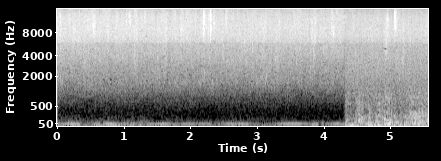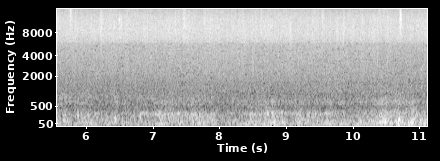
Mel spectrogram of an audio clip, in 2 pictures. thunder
4.4s 11.1s

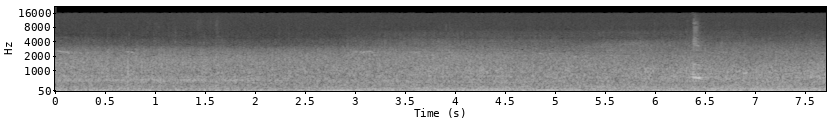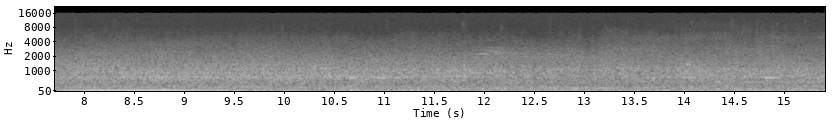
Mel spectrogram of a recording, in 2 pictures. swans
10.4s 12.4s, 13.6s 15.4s

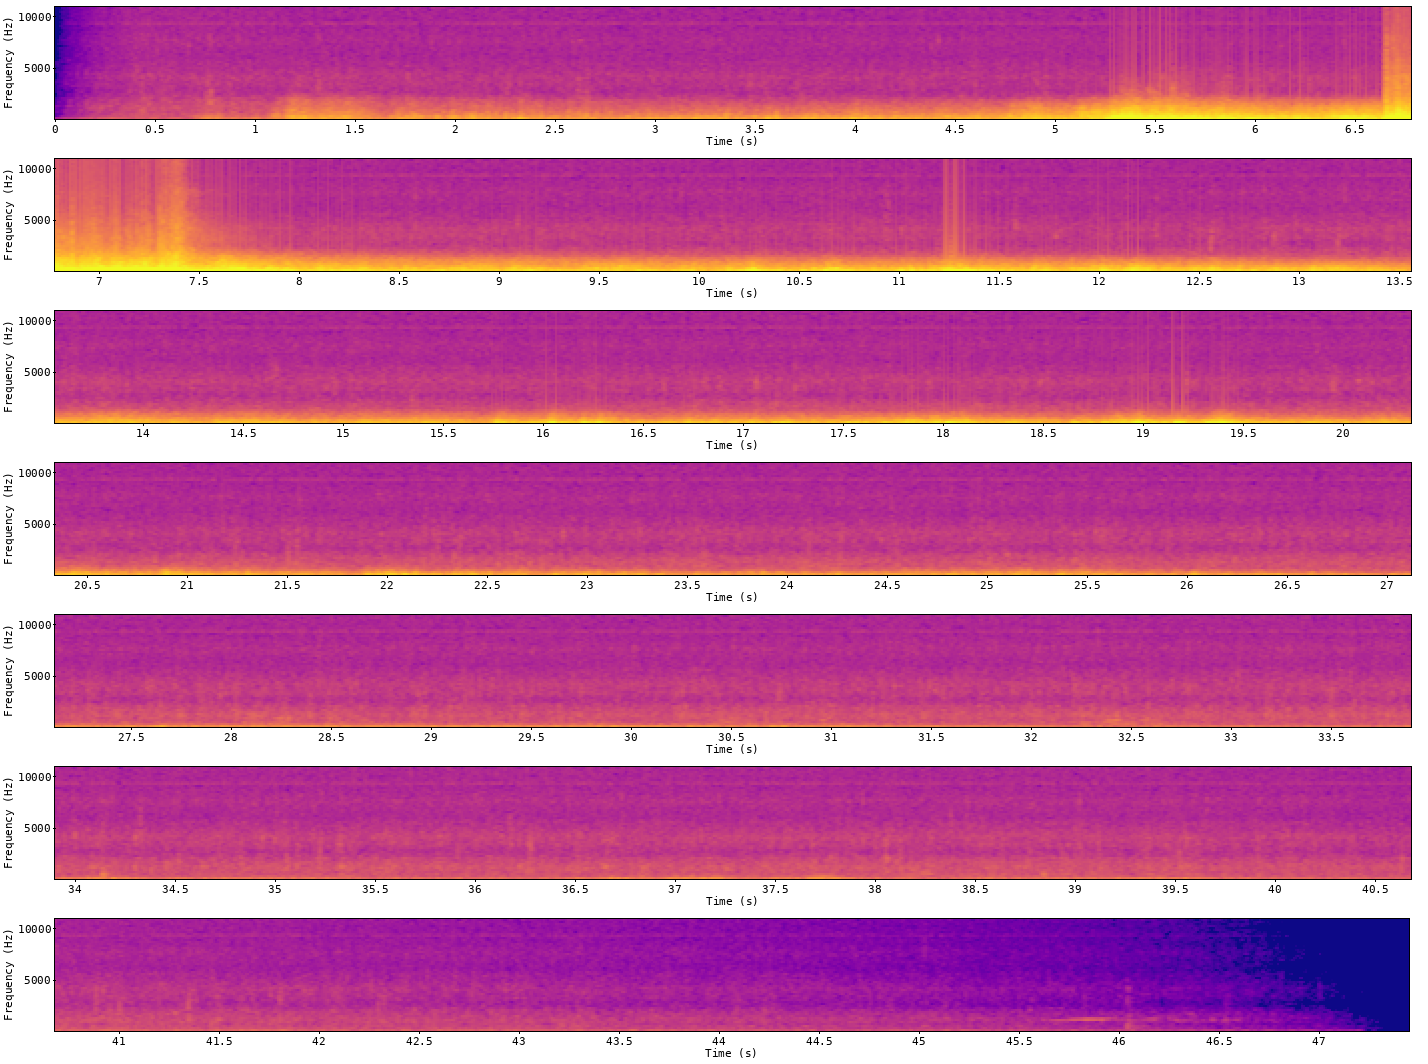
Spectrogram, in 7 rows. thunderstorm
1.1s 31.8s

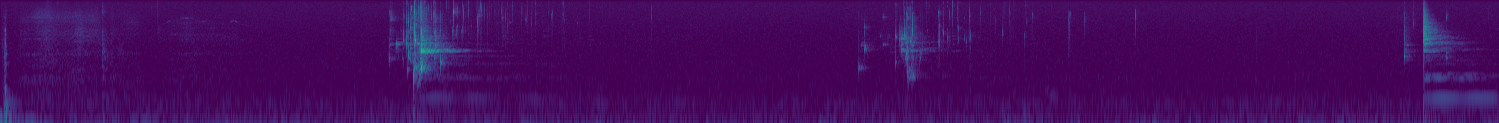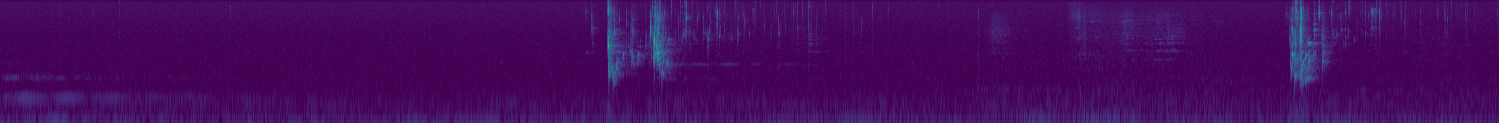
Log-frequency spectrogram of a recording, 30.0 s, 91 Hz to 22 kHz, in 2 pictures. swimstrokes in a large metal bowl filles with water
3.8s 5.7s, 8.6s 10.5s, 14.0s 16.4s, 20.9s 24.0s, 27.8s 29.7s

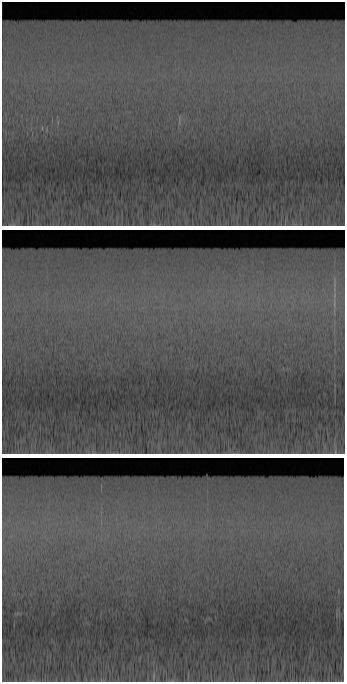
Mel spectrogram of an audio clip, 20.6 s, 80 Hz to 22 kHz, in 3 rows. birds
20.4s 20.5s

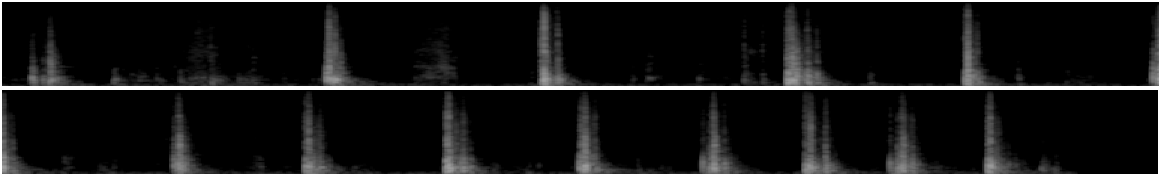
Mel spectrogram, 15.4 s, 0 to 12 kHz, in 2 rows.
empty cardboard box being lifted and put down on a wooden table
0.1s 3.8s

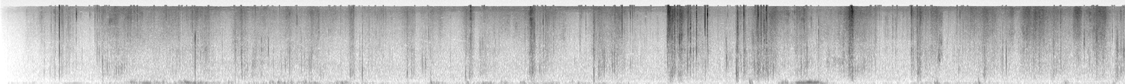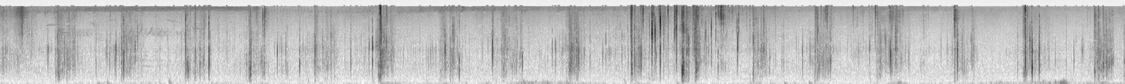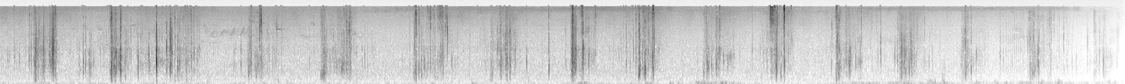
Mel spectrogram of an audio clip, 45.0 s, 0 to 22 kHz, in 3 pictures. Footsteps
0.8s 16.9s

